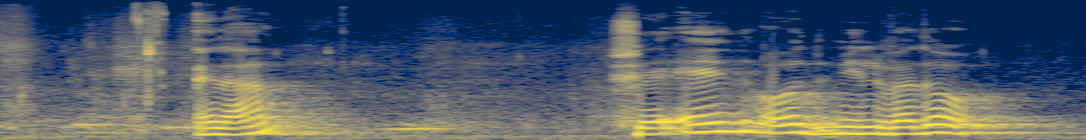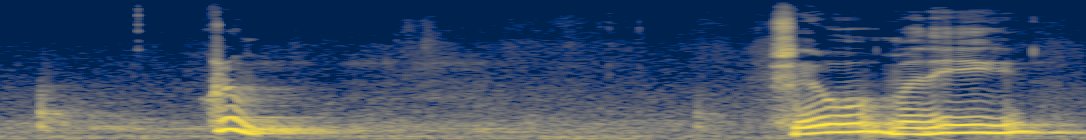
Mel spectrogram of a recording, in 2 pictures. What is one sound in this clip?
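An elderly man speaks expressively and close by, in a sing-song, chanting voice.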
